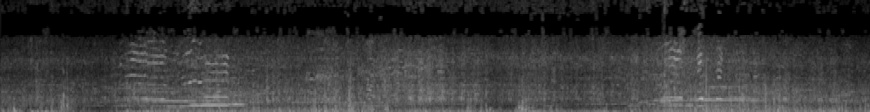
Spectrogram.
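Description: Steel roller coaster train running fast along its track, a continuous rumble of the wheels under heavy wind buffeting on the microphone. Riders yell out briefly twice, once in the first few seconds and again near the end.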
